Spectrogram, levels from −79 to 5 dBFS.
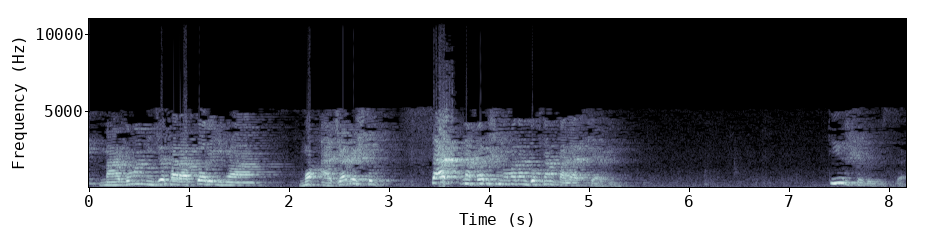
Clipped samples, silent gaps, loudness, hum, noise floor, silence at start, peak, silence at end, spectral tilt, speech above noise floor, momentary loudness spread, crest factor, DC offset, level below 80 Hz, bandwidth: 0.3%; none; -12 LUFS; none; -45 dBFS; 0 s; 0 dBFS; 0 s; -6.5 dB/octave; 33 dB; 15 LU; 14 dB; under 0.1%; -48 dBFS; 9.6 kHz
